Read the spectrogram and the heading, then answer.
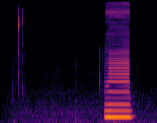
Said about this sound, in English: I apologize for that. I silenced my phone now.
